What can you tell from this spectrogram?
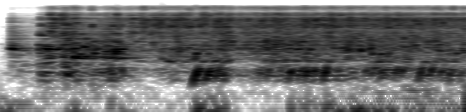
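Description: A toilet flushes loudly, a sudden rushing gush of water that starts abruptly and keeps roaring steadily to the end, with gurgling swirls underneath.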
